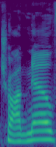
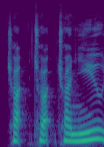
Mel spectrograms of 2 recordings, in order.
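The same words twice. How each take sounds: First: The G sound is pronounced in the name. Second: The G sound is silent in the name. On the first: The speaker calls it wrong. "I've been saying that wrong this whole time" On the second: The speaker calls it right. "it's a silent G"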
